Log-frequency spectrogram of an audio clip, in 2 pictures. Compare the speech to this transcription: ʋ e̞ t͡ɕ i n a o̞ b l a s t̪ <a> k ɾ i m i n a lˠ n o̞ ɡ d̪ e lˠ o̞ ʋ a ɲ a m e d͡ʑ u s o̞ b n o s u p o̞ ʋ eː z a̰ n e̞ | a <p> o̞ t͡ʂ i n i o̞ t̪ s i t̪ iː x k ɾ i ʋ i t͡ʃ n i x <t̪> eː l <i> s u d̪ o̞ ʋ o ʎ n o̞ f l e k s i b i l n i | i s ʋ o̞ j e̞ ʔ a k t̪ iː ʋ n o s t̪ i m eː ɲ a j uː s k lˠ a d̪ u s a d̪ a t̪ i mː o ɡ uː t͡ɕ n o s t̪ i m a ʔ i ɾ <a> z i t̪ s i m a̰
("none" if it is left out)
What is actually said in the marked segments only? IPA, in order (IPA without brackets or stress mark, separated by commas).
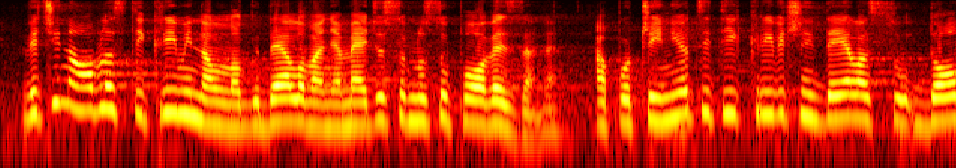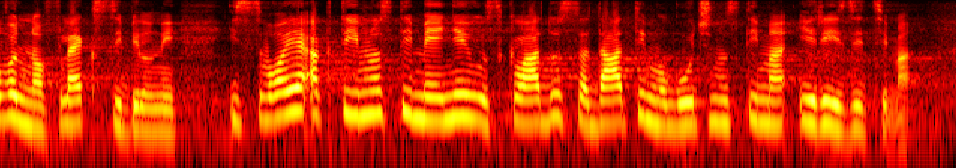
i, p, d̪, a, i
